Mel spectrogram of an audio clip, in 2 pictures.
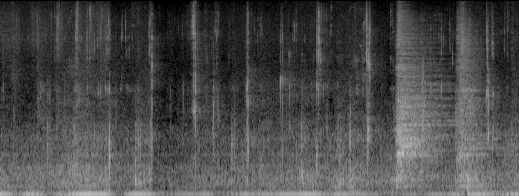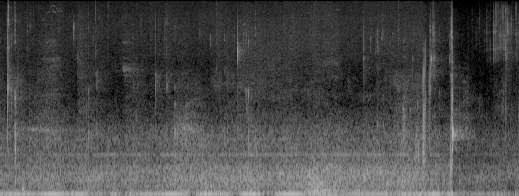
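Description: A man chews food noisily up close.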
